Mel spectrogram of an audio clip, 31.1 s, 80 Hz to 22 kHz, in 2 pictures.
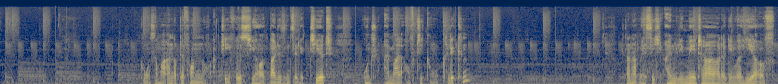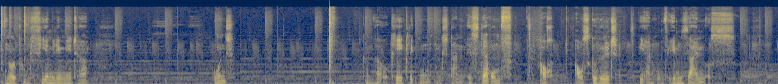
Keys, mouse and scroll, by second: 0.7 ctrl+click, 2.3 middle click, 3.2-4.9 shift+middle drag, 8.9 click, 12.2 click, 14.3 click, 15.5 KP_0, 15.7 KP_Decimal, 16.0 KP_4, 22.1 KP_Enter, 23.6 click, 28.6-30.5 drag.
